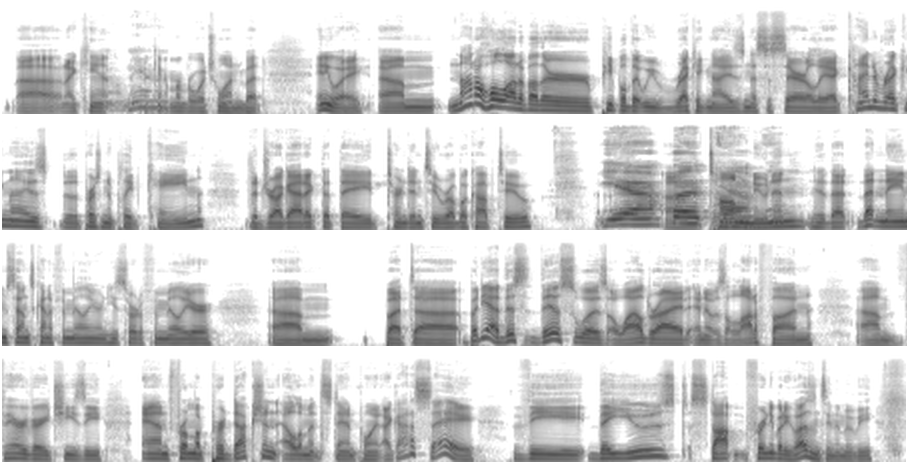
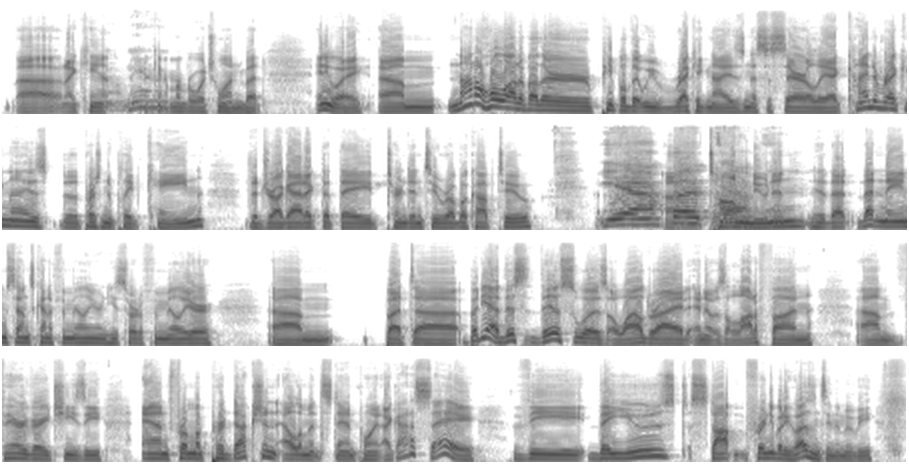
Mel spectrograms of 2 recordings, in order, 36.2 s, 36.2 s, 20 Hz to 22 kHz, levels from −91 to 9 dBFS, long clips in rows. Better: first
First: none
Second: distortion; slight; 10 dB below the speech

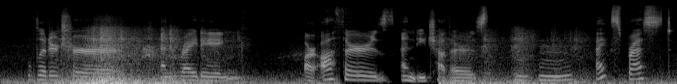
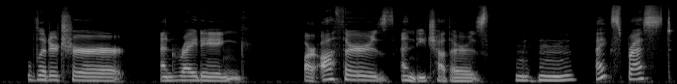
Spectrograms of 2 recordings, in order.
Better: second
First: wind noise on the microphone; heavy; until 3.5 s and from 4.5 s on; 4 dB below the speech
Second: none

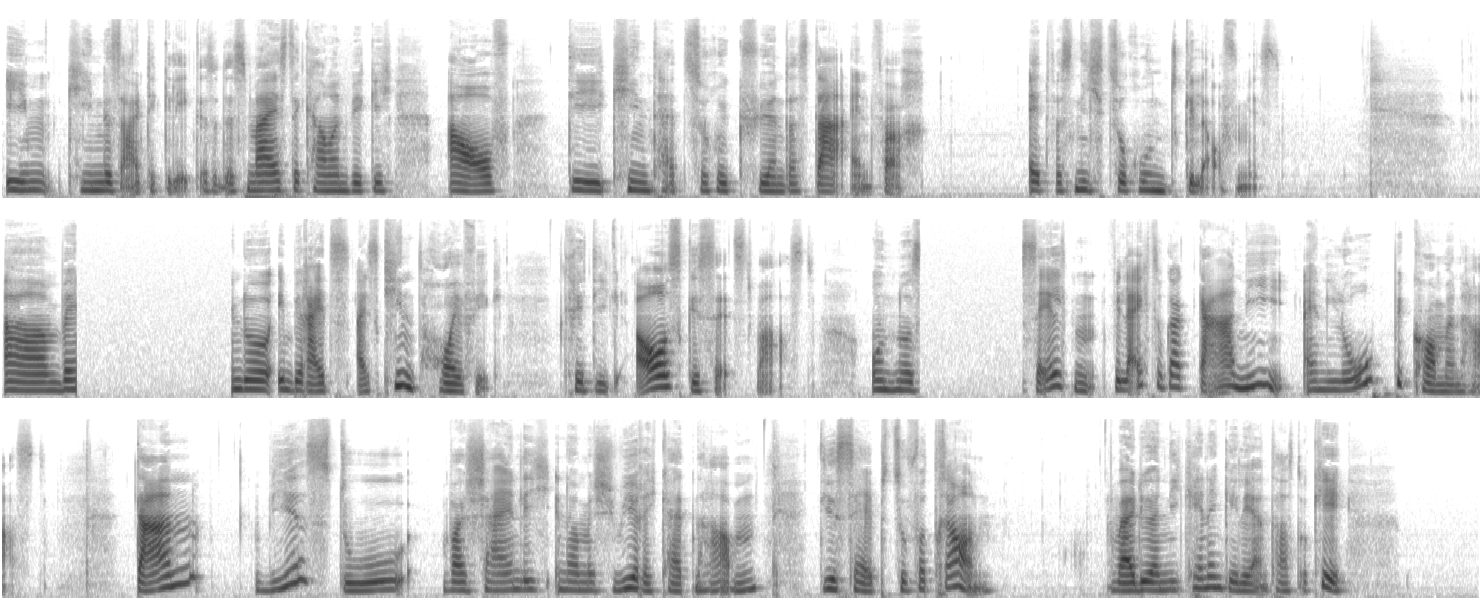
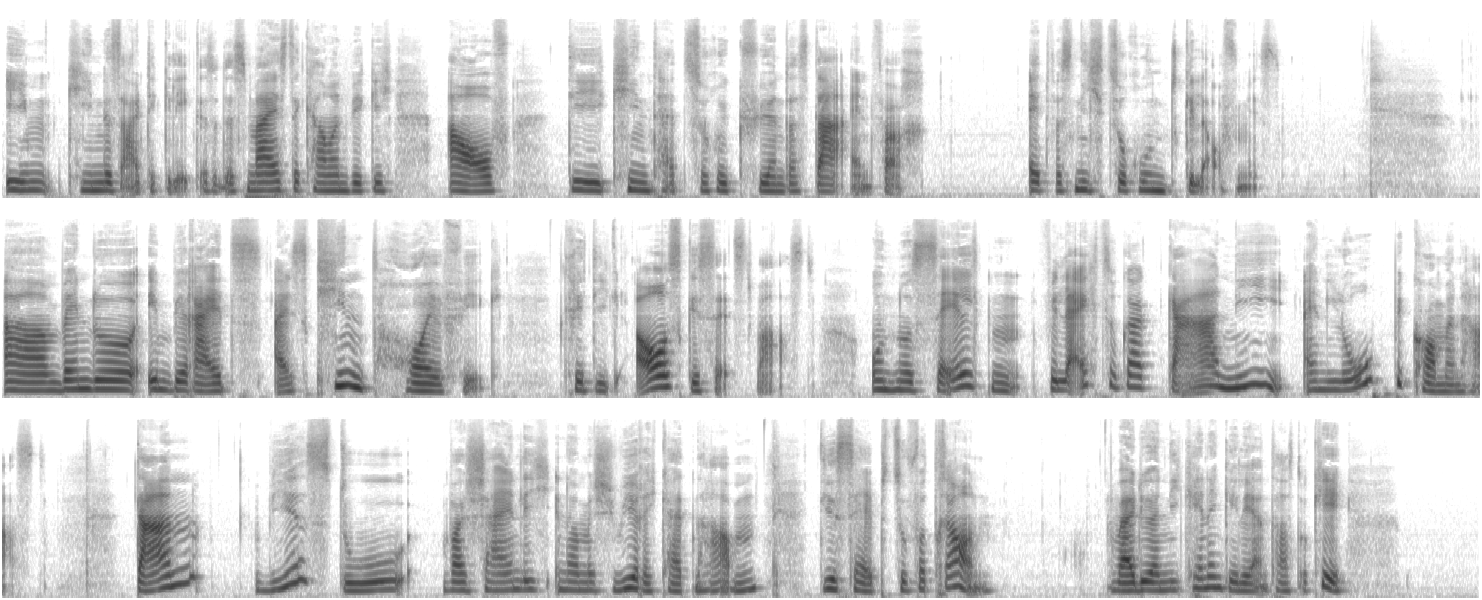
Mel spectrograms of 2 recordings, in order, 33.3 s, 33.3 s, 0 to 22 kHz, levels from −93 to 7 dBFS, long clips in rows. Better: second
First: audio freezing; at 12 s for 1 s and at 18 s for 1 s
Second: none

